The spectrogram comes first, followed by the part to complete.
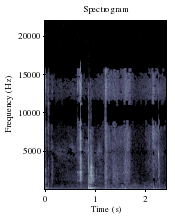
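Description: BRIO toy pieces being handled: a sharp knock just under a second in, the loudest sound, then several lighter knocks and taps.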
